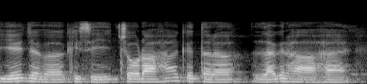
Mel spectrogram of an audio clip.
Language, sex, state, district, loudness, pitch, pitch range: Hindi, male, Uttar Pradesh, Lalitpur, -15 LUFS, 120 Hz, 115-130 Hz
